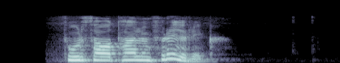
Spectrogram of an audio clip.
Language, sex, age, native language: Icelandic, female, 50-59, Icelandic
